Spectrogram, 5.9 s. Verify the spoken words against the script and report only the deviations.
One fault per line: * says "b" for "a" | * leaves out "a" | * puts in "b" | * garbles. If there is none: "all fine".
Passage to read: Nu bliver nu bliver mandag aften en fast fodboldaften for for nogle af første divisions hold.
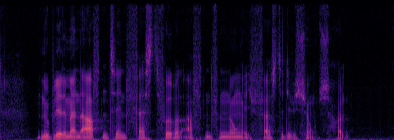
* leaves out "nu bliver"
* puts in "til"
* leaves out "for"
